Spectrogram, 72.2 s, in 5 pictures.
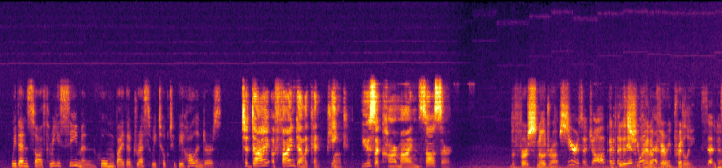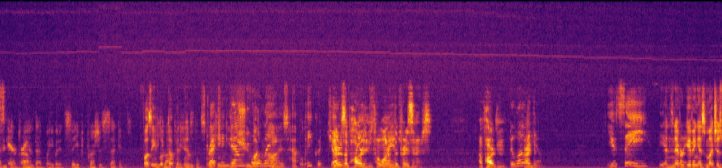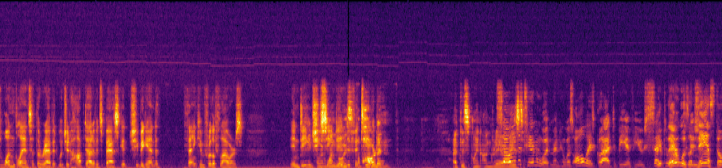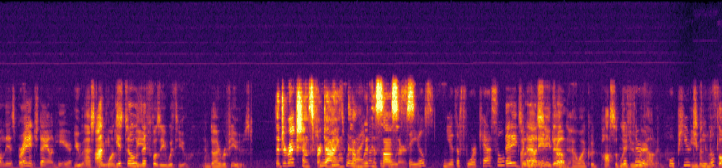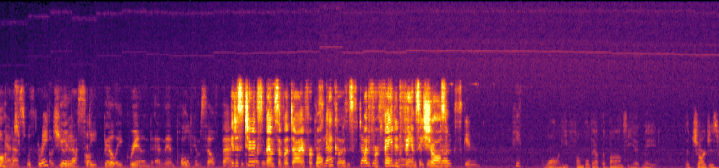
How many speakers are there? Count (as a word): eight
